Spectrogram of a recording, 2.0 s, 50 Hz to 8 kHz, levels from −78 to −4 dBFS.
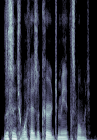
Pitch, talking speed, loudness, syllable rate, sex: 120 Hz, 305 wpm, -18 LUFS, 8.2 syllables/s, male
